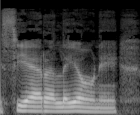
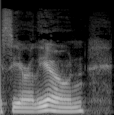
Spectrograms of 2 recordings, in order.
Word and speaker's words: Sierra Leone: literally means lion mountains if you said it with the proper Italian pronunciation of course would be Sierra Leone but we say Sierra Leone and it's been called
